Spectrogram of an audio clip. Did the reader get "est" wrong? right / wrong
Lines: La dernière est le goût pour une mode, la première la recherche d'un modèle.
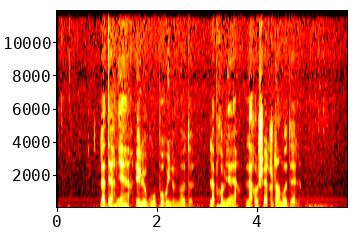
right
